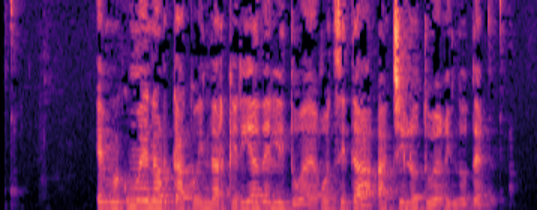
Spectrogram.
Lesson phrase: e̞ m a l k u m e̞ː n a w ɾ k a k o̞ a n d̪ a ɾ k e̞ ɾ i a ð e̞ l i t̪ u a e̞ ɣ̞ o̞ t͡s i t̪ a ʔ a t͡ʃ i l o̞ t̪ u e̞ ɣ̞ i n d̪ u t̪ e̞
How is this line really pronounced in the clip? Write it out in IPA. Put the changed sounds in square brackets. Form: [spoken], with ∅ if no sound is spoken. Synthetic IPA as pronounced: e̞ m a [∅] k u m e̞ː n a w ɾ k a k o̞ [i] n d̪ a ɾ k e̞ ɾ i a ð e̞ l i t̪ u a e̞ ɣ̞ o̞ t͡s i t̪ a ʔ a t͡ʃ i l o̞ t̪ u e̞ ɣ̞ i n d̪ u t̪ e̞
